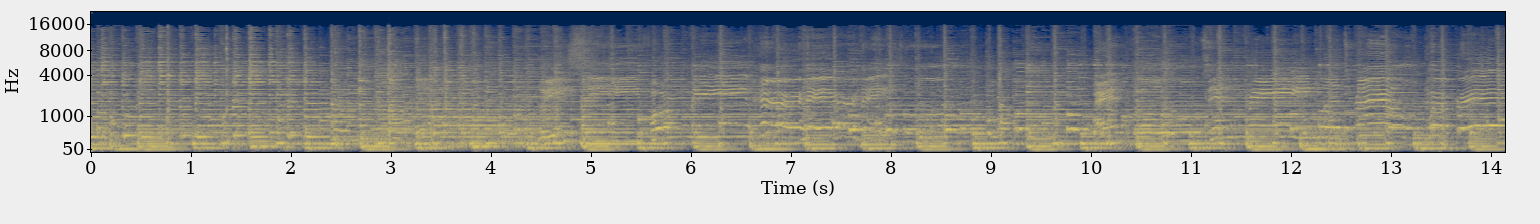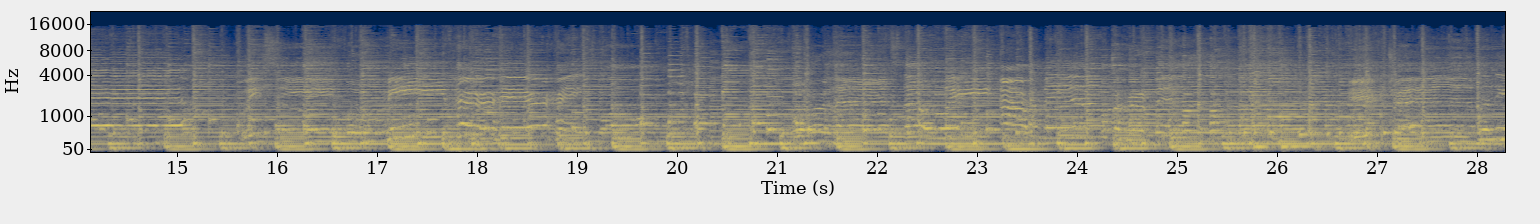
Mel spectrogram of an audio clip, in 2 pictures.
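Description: Live acoustic bluegrass band playing: banjo rolls, acoustic guitar, mandolin, dobro and upright bass together at a steady beat.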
